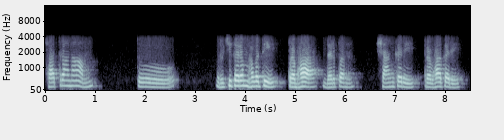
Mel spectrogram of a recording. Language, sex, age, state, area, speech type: Sanskrit, male, 18-30, Delhi, urban, conversation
